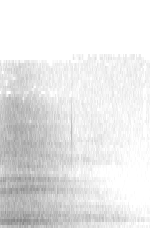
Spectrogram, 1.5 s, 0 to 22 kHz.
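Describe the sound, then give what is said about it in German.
A single full exhale through the mouth, breathy and sigh-like, starting strong and gradually trailing off over about a second and a half, done lying down as part of a 4-7-8 breathing exercise, with the tongue tip resting on the palate behind the upper front teeth. No talking. “Ihr legt euch ganz entspannt hin und schließt die Augen, legt die Zungenspitze ganz entspannt an den oberen Gaumen hinter die Schneidezähne und atmet einmal komplett die Luft aus dem Mund aus.”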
